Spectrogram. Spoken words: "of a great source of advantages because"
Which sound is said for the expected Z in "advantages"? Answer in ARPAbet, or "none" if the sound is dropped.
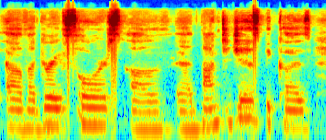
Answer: Z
